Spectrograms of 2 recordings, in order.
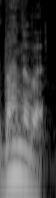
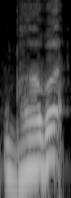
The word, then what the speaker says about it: Bhanwar: Ki Bhanwar sir, your name is Bhanwar. My name is not Bhanwar. Bhavar. It's called it Bhavar. How it pronounced Bhavar. So my name is Bhavar because in my name that N is silent.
